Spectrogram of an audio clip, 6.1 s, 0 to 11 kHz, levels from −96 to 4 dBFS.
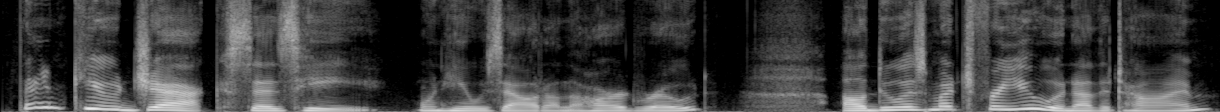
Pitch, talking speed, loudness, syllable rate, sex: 225 Hz, 205 wpm, -19 LUFS, 5.0 syllables/s, female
